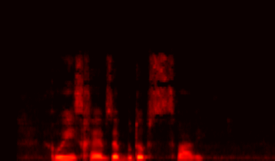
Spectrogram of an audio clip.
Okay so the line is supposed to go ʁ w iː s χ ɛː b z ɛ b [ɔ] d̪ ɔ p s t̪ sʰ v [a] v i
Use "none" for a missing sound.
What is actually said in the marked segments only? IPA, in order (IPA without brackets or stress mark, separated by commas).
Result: u, a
